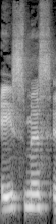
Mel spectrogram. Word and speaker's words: Abmas: Kevin O'Banner, Max Asmus, and Asmus is spelled A-B-M-A-S. Not only is there a silent B, it also just completely, there's an S thrown in there for some reason, too.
